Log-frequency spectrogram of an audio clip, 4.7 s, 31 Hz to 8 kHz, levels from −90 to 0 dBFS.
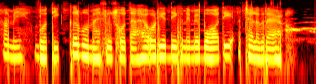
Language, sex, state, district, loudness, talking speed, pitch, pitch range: Hindi, female, Uttar Pradesh, Jyotiba Phule Nagar, -16 LUFS, 200 wpm, 180 Hz, 170-195 Hz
